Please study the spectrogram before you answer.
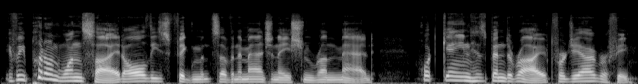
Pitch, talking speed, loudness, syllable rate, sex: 135 Hz, 195 wpm, -17 LUFS, 5.6 syllables/s, male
